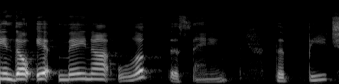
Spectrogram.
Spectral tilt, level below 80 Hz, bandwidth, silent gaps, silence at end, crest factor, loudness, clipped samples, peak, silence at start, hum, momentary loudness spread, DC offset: -4.5 dB/octave; -78 dBFS; 10.5 kHz; none; 0 s; 20 dB; -25 LUFS; under 0.1%; -6 dBFS; 0 s; none; 23 LU; under 0.1%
